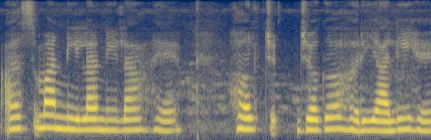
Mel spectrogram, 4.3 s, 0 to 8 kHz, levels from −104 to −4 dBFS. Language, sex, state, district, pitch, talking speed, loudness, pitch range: Hindi, female, Uttar Pradesh, Etah, 230 Hz, 110 wpm, -15 LUFS, 220-240 Hz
